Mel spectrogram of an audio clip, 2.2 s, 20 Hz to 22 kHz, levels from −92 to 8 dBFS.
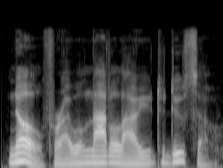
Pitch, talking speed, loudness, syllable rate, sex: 110 Hz, 270 wpm, -19 LUFS, 5.3 syllables/s, male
